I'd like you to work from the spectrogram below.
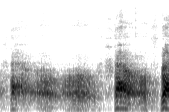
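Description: A dog barks and whines in a few loud, drawn-out vocal bursts, the first long and sustained, followed by two shorter ones.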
